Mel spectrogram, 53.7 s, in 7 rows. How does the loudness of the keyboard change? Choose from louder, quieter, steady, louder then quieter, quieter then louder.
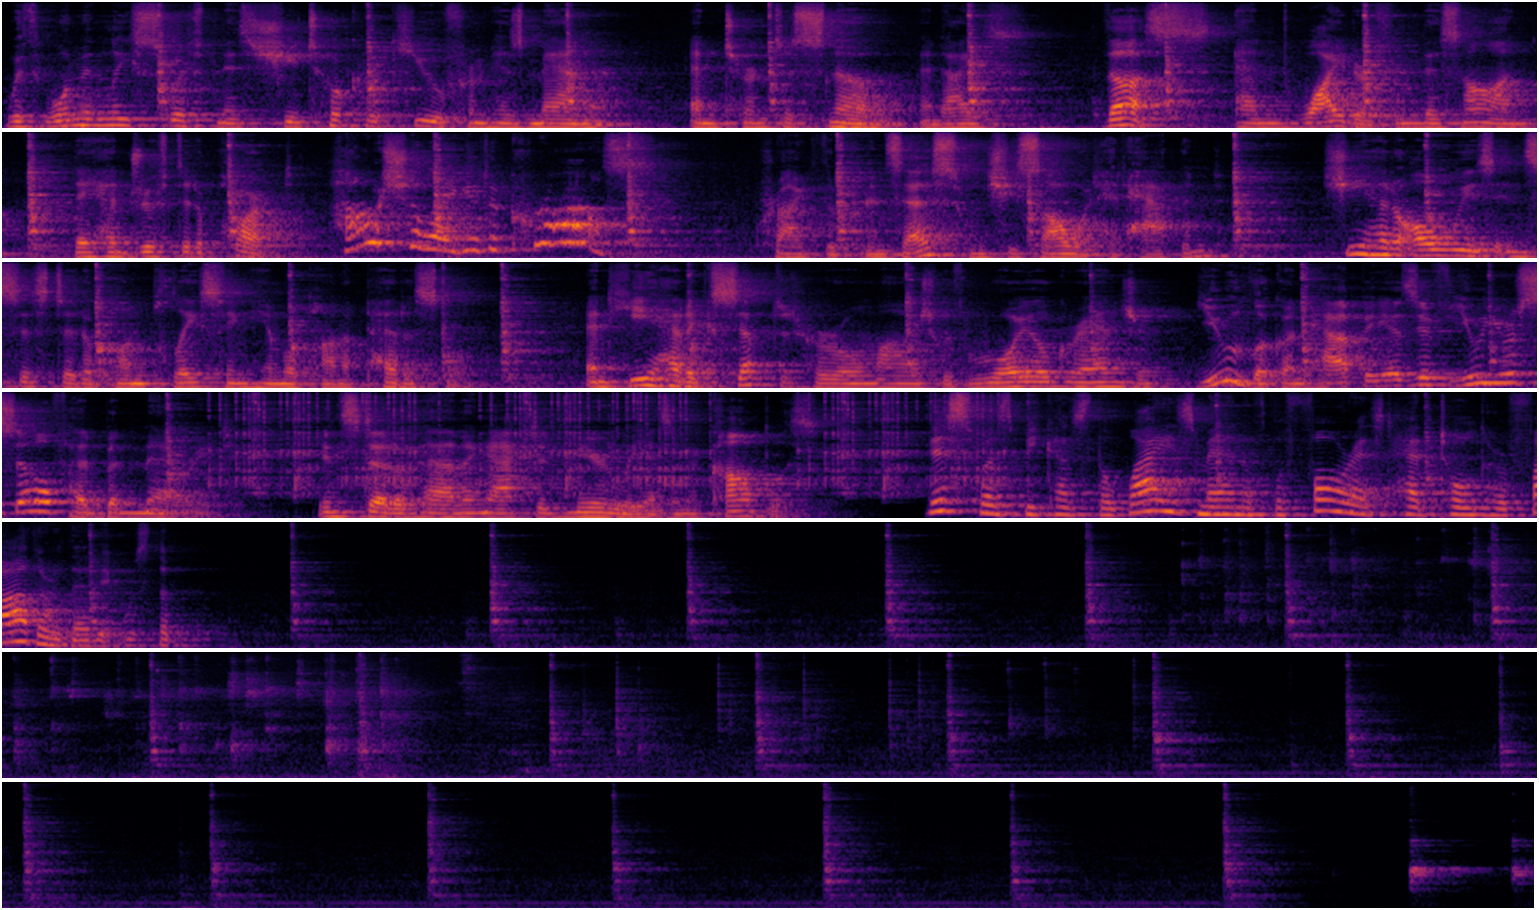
louder then quieter.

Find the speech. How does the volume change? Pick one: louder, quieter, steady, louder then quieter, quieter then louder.
steady.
